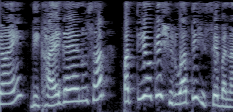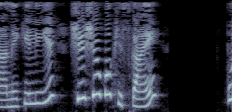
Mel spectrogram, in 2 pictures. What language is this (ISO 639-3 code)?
hin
